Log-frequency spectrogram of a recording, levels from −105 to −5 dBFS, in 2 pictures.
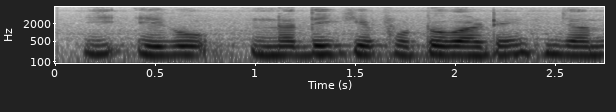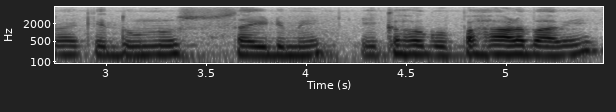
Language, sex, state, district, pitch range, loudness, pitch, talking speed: Bhojpuri, female, Uttar Pradesh, Gorakhpur, 170-180 Hz, -18 LUFS, 175 Hz, 165 wpm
